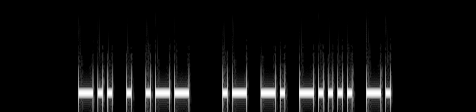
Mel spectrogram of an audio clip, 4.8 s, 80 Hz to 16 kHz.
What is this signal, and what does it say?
Morse code, heard as a keyed tone, about 25 wpm, 700 Hz. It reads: DEW AN6N
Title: CWT Exchange 25wpm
